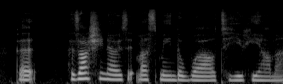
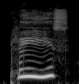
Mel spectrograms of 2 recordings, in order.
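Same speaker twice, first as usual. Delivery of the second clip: put-on high, loud child plea; begging little boy; 9 semitones higher, 9 dB louder than usual. A narrator's reading. Boy begs his mother, pleading child. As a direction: beg like an eager small boy.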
